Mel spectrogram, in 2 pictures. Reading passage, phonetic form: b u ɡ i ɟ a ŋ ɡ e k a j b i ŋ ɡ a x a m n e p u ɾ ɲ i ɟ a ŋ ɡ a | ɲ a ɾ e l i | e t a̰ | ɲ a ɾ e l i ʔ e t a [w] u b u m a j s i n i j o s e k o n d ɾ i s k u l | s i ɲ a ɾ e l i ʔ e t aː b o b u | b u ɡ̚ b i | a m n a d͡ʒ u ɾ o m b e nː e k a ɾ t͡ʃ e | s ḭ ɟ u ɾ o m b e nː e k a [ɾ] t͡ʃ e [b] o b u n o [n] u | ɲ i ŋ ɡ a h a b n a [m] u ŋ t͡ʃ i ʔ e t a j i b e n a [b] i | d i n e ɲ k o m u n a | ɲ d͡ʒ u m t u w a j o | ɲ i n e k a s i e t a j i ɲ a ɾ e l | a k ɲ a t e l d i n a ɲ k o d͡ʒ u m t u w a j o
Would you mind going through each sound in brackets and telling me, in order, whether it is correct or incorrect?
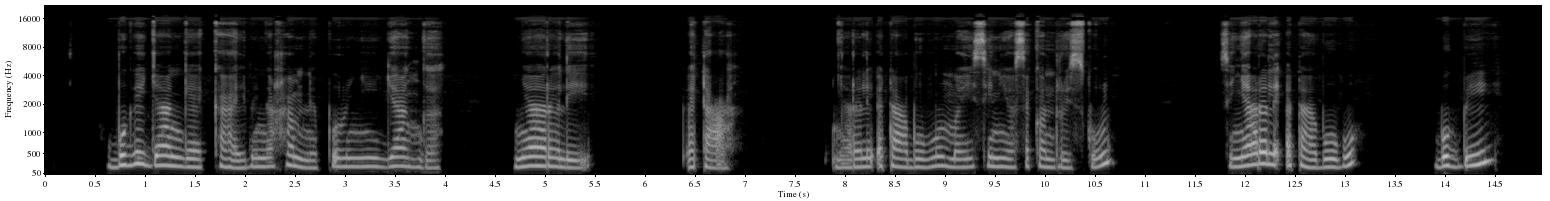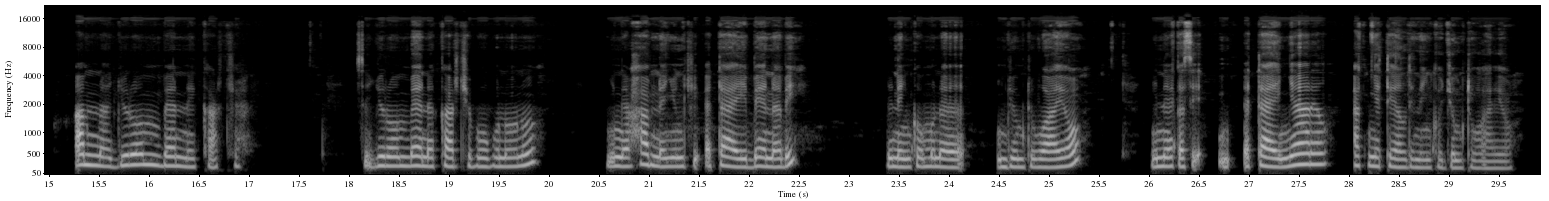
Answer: incorrect: b, correct, correct, correct, incorrect: ɲ, correct

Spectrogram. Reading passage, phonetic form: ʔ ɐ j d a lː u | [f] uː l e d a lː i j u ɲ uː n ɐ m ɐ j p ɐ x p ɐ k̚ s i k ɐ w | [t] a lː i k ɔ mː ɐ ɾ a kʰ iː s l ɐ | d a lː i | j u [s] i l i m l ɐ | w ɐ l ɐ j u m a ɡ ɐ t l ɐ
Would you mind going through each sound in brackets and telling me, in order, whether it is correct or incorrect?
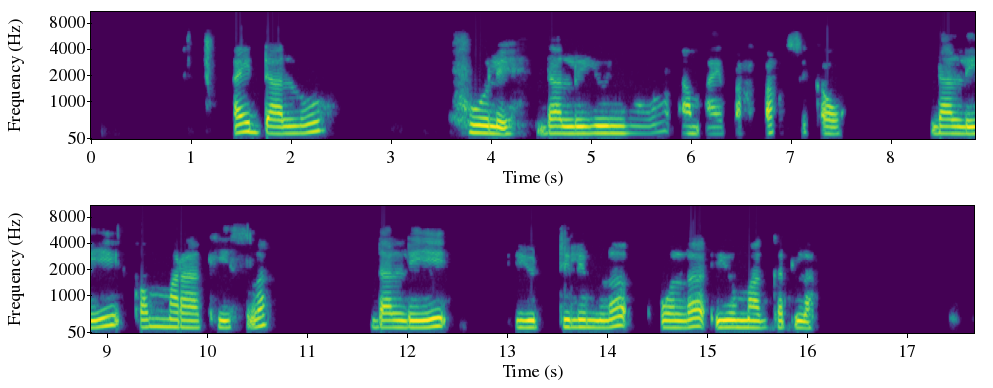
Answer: correct, incorrect: d, incorrect: t

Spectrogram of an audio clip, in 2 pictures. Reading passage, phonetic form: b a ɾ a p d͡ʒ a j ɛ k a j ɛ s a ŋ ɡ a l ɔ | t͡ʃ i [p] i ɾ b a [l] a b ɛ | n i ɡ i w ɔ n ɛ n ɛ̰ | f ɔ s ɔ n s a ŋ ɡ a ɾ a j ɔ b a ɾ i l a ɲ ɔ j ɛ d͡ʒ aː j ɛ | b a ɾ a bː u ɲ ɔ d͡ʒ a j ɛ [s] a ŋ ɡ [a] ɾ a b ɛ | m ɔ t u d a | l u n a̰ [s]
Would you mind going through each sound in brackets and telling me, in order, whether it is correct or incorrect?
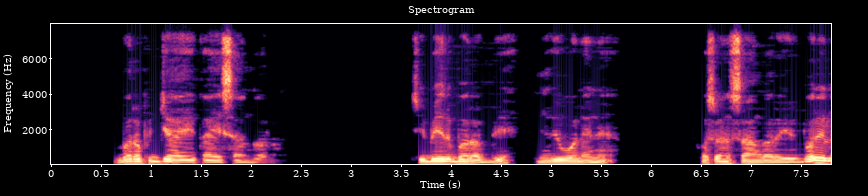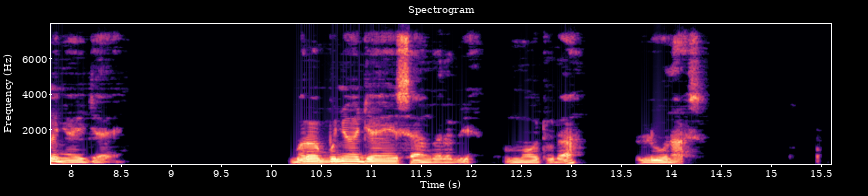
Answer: incorrect: b, incorrect: ɾ, correct, correct, correct

